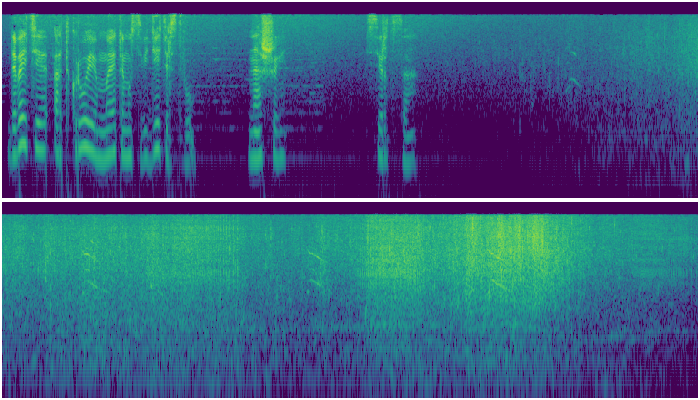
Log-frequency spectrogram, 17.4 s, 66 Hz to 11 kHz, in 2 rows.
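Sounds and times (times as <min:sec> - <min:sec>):
speech: 0:00.1 - 0:02.5, 0:03.1 - 0:03.6, 0:04.6 - 0:05.3
rough Pacific Ocean water churning in a storm: 0:06.7 - 0:17.3
crashing swells pounding against a ship's hull: 0:08.4 - 0:17.3.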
